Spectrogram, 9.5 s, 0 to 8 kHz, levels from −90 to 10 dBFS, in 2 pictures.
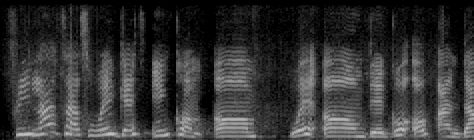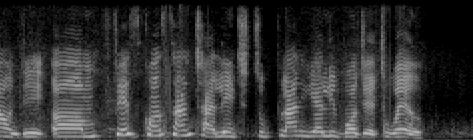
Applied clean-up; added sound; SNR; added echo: neural separator model SepFormer DNS4.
